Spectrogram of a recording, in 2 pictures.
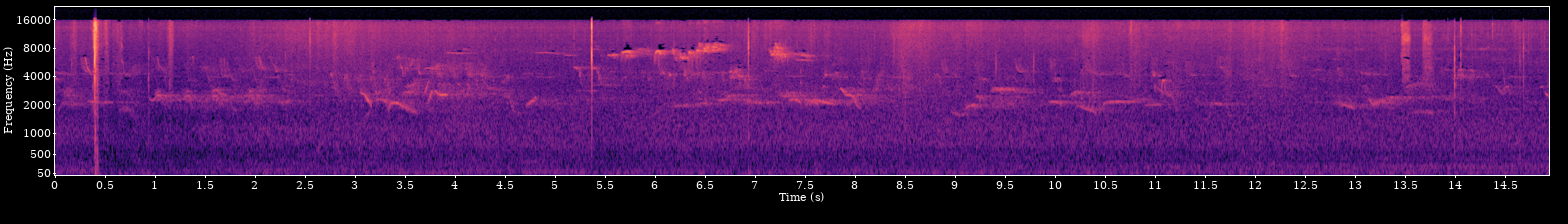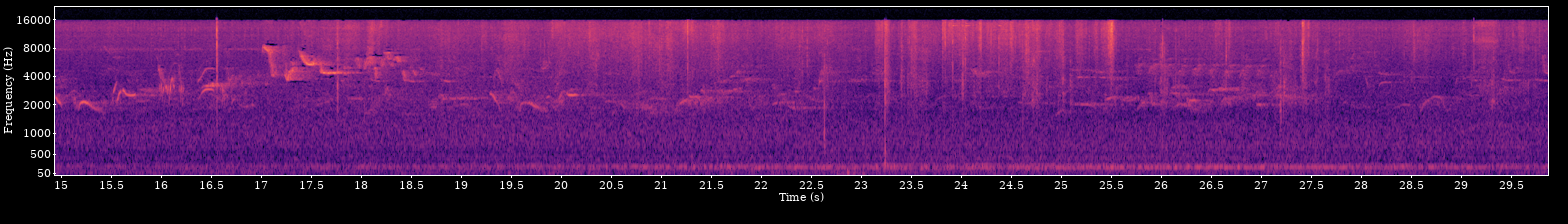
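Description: Birds chirping in the background, many short calls throughout, over a low steady hum that grows louder from about halfway. Two sharp clicks come in the first few seconds, the first the loudest sound.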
